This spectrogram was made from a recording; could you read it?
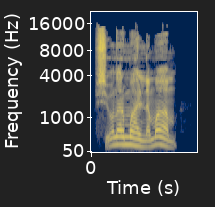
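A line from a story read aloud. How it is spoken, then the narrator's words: Creaky voice. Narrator (Russian): отвечаю скрипучим голосом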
